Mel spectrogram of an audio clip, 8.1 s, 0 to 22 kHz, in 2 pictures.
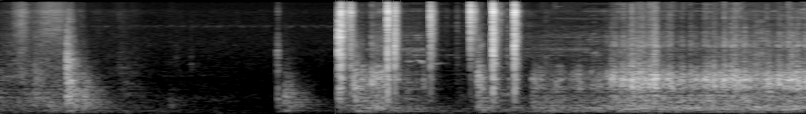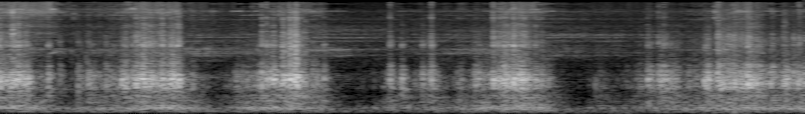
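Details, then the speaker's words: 1950 Nash Statesman engine, unrun for 23 years and stiff, cranked on a weak 6-volt battery with plugs and leads fitted: a few clicks, then slow heavy laboured turns under a second apart, never catching; slow cranking, no start. "Well, that's not good. But we do have another option. It's stiff. It hasn't run in a lot of years in 23 or something like that to be exact."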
